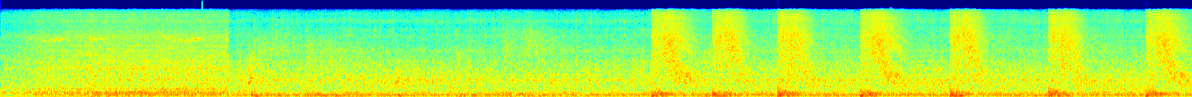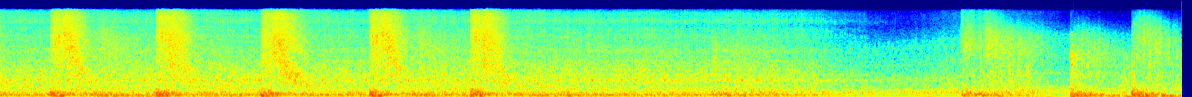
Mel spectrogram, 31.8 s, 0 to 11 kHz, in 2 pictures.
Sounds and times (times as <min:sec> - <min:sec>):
Artillery fire: 0:06.1 - 0:23.1, 0:28.6 - 0:31.7.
